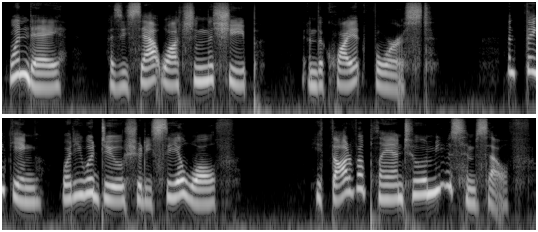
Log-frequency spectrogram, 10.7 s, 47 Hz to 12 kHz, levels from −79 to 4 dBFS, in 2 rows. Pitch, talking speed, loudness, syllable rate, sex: 230 Hz, 175 wpm, -20 LUFS, 4.7 syllables/s, female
